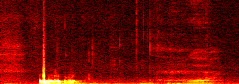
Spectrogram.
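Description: A short, low sound from a person's voice close to the microphone, beginning sharply with a click a little under half a second in and dying away within about half a second.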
